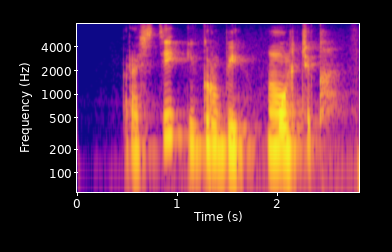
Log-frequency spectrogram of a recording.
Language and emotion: Russian, neutral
